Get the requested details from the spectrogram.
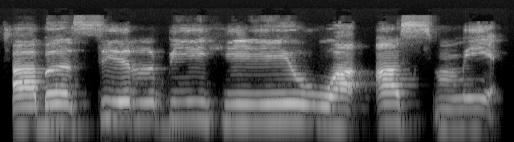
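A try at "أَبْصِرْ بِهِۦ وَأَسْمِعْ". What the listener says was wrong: Sepertinya tebalkan albosir sir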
